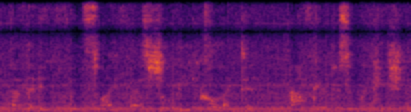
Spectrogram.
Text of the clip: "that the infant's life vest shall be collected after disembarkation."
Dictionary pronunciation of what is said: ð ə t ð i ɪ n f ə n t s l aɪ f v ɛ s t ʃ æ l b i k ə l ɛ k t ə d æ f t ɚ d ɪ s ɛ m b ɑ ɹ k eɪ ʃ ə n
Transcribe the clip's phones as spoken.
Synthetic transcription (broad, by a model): ð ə t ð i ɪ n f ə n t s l aɪ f b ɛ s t ʃ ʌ l b i k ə l ɛ k t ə d æ f t ɚ d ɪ s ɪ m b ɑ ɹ k eɪ ʃ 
